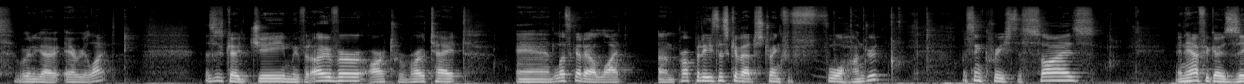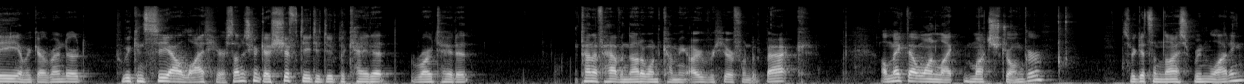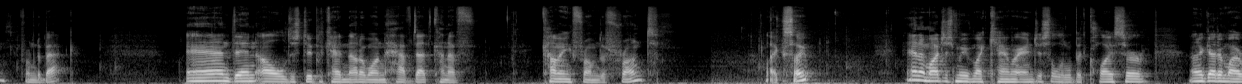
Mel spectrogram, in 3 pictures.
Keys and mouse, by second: 2.0 g, 2.7 click, 3.1 r, 3.9 click, 4.0 g, 6.4-8.6 drag, 8.3 0, 9.9 click, 11.8 z, 15.1 shift+d, 15.4 r, 15.5 r, 18.9 r, 19.7 r, 19.9 r, 21.4-22.7 drag, 22.3 0, 22.4 0, 24.3 g, 24.7-25.0 drag, 25.0 s, 26.7 KP_7, 27.5 shift+d, 28.1-28.4 drag, 28.4 r, 29.0 right click, 29.6 r, 30.8 click, 31.2 g, 32.1 click, 32.4 r, 33.3 g, 33.6 x, 34.8 g, 35.7 click, 37.0 click.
